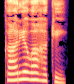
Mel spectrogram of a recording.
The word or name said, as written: ಕಾರ್ಯವಾಹಕ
